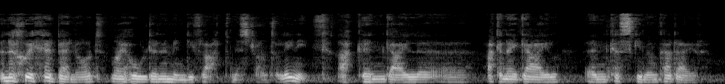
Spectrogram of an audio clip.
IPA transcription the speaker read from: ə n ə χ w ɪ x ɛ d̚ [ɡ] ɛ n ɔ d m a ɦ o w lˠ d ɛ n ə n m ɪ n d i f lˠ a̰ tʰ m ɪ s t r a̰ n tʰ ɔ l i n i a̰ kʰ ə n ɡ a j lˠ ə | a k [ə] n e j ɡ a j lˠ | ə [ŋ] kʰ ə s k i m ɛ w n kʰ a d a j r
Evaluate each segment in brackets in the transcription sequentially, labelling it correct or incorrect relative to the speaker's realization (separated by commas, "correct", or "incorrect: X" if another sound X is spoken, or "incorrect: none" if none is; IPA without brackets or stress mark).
incorrect: b, correct, incorrect: n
